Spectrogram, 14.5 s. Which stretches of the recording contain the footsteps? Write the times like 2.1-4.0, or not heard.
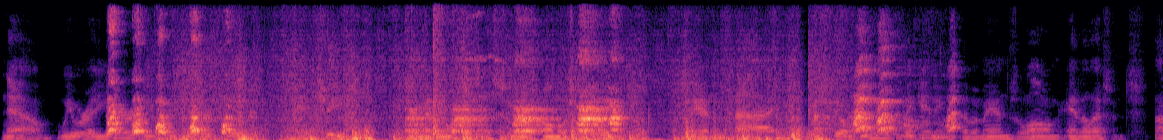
1.7-10.8.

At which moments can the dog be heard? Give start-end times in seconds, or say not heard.
1.3-3.1, 5.0-7.8, 10.2-11.9.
